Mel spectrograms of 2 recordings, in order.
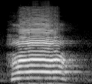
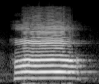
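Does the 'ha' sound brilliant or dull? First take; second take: brilliant; dull. First: The sound is bright and strongly resonant. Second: The sound is plain and less resonant. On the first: The speaker calls it right. "See, it's more brilliant, no?" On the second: The speaker calls it wrong. "if you just say this"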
